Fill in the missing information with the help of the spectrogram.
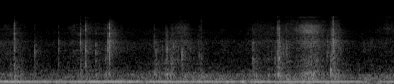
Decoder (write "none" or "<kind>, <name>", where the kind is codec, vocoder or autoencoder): none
